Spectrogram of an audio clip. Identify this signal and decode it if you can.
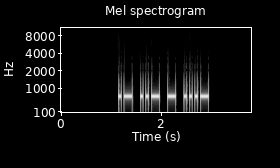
Morse code, heard as a keyed tone, about 22 wpm, 700 Hz. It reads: AUTV
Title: All Cut Numbers - 4-Digit 22wpm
